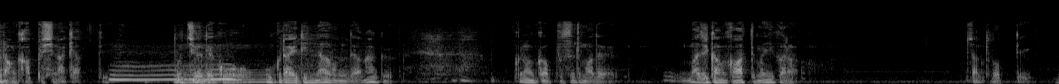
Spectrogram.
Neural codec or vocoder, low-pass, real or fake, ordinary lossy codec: none; none; real; none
